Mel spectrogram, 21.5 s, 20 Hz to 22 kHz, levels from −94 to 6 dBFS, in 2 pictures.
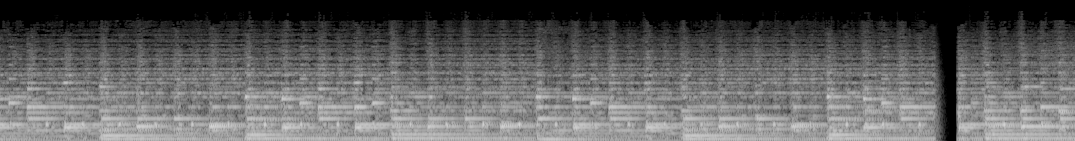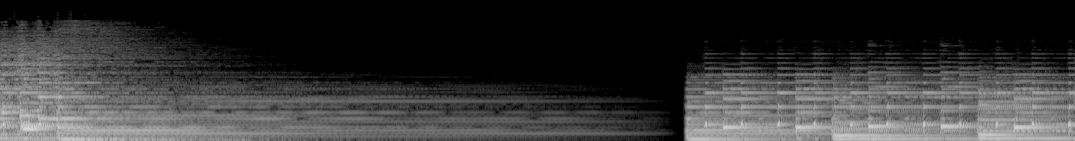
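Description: At 9.35 s the sound stops moving forward and becomes a call audio freeze. It lasts until 9.6 s. The last sound carries on as a buzzy tail that fades, and roughly its final 110 ms are silent. The likely cause is packets held up in transit, so the jitter buffer ran dry and the receiver had to invent about 221 ms of filler. When playback resumes, nothing is lost. It simply continues later.

A skip ahead follows almost at once, from 9.70 to 9.73 s. Playback jumps forward with only a tiny gap. Roughly a tenth of a second of audio is gone. The sound on either side is joined almost directly, so the cut is abrupt. This clawed back some of the delay the freeze had added, presumably by dropping audio that was already waiting in the jitter buffer.

From 11.41 to 12.04 s there is a jitter buffer slow-down. The sound runs at about 88% speed, but the pitch stays the same. Sounds are drawn out and a little stretched. 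The receiver repeated single pitch periods or bits of pauses many times over to rebuild its reserve. In all it added about 85 ms to the stretch.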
